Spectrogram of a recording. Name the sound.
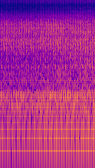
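car engine knocking from injector at idle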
